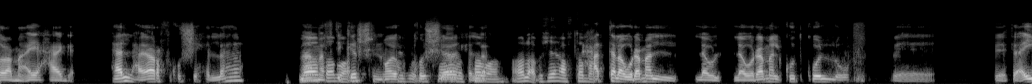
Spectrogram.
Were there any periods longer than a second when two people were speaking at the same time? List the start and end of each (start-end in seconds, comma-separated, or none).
3.0-4.9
